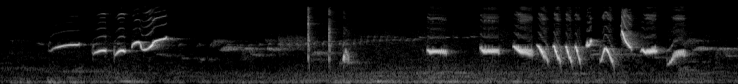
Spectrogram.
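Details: Caged white-rumped shama song played to stimulate a kept bird to sing: clear whistled notes rising and falling around mid pitch, then a run of fast sharp repeated chips and slurred whistles.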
